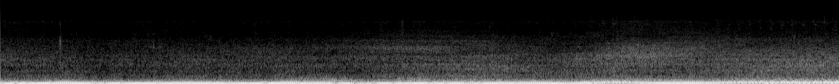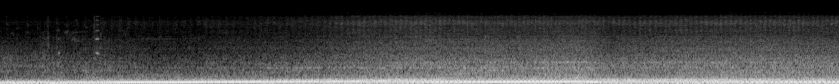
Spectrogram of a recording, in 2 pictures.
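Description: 1970 Chevrolet Monte Carlo's V8 engine heard from inside the cabin while driving: a steady low rumble, then the engine note climbs as the car accelerates from about six seconds in. The note dips briefly near the end and then holds steady.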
